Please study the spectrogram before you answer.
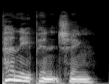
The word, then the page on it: penny pinching: British English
